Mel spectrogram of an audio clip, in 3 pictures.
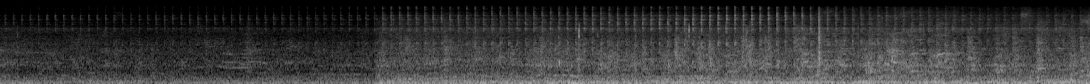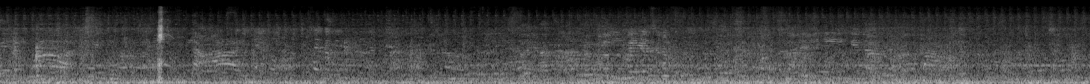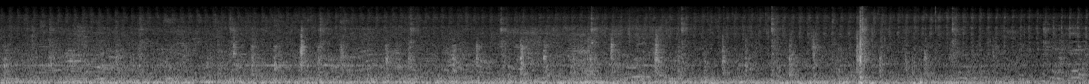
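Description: A metro station escalator running: a steady low rumble and rattle of the moving steps that rises sharply about four seconds in, with a faint steady hum through the second half. Voices of passersby come and go over it.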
